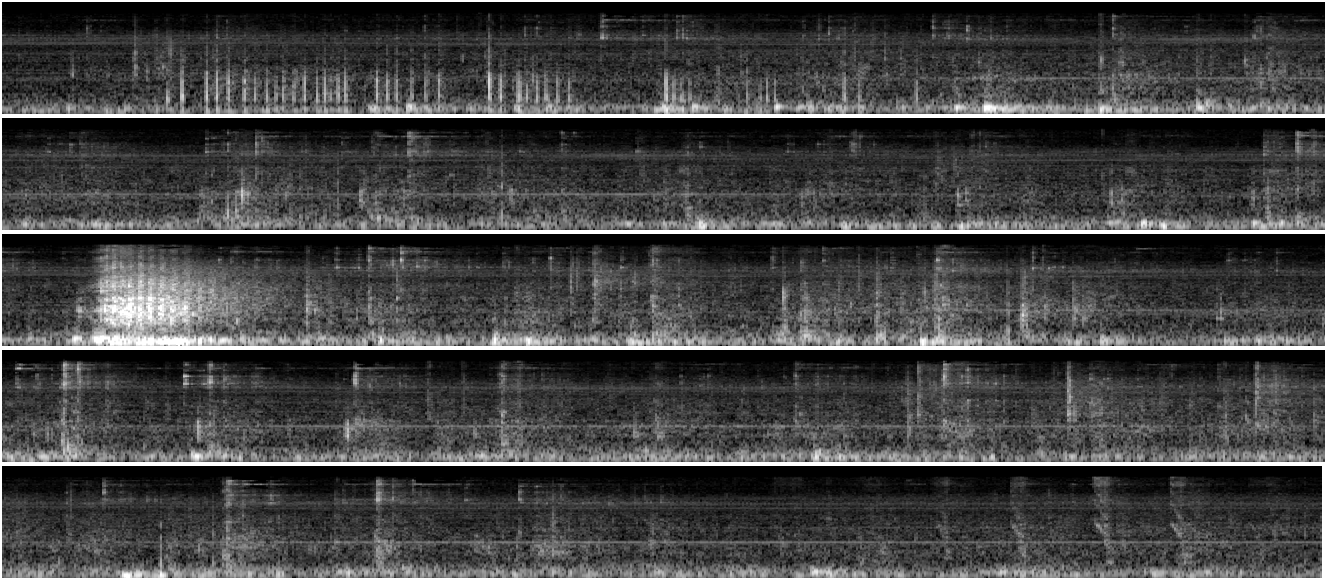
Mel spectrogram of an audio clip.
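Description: A horse's hooves thud softly on soft dirt at a lope.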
